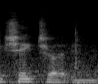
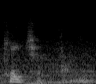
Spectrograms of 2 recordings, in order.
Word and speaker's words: Kshetra: You say Kshetra in Sanskrit, but here in Orissa and in Bengal they say Ketra.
